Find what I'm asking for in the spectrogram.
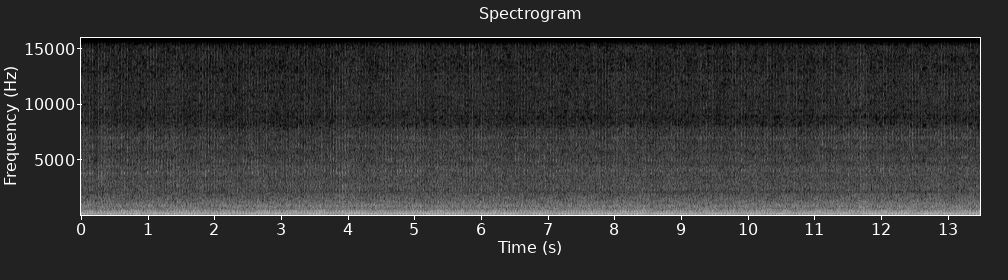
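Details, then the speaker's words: Mower salvaged from a scrap pile, pull-started: loud, slightly uneven small-engine drone at steady speed with a faint stumble and smoke. The owner suspects the exhaust is filled with oil. "there we have it it seems to run which is a result i strongly believe the smoke and oil we're getting is probably what i suspect the exhaust is absolutely filled with oil"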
